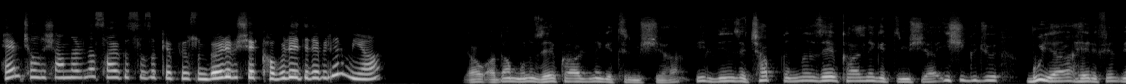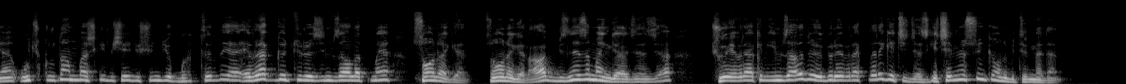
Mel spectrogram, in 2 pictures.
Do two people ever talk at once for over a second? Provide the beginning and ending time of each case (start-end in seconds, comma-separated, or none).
none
